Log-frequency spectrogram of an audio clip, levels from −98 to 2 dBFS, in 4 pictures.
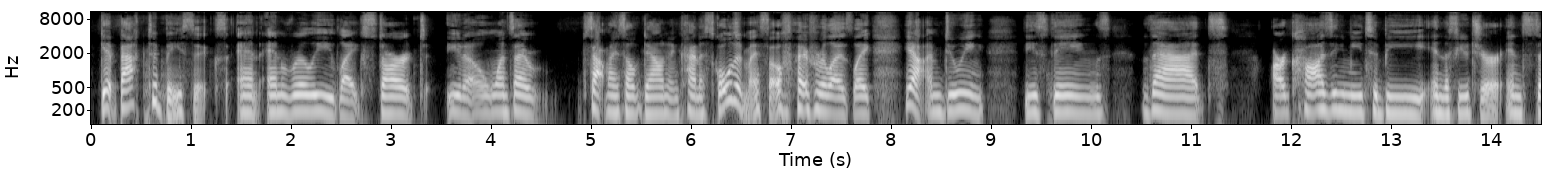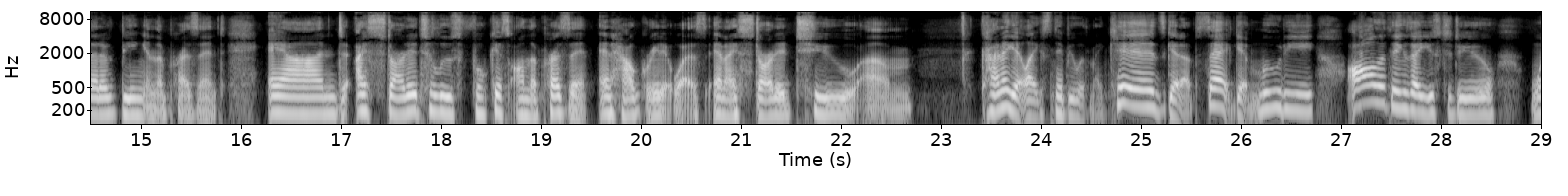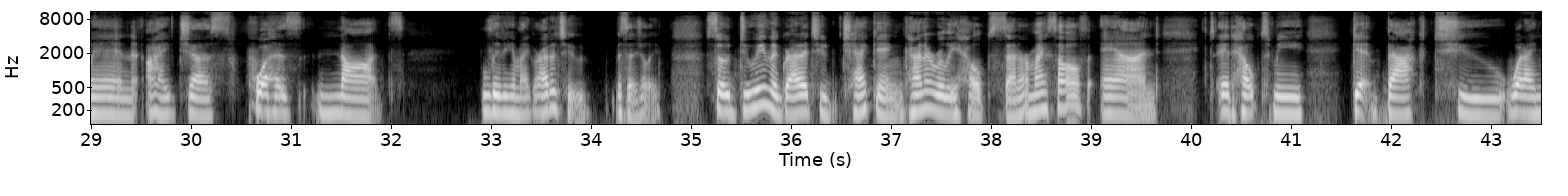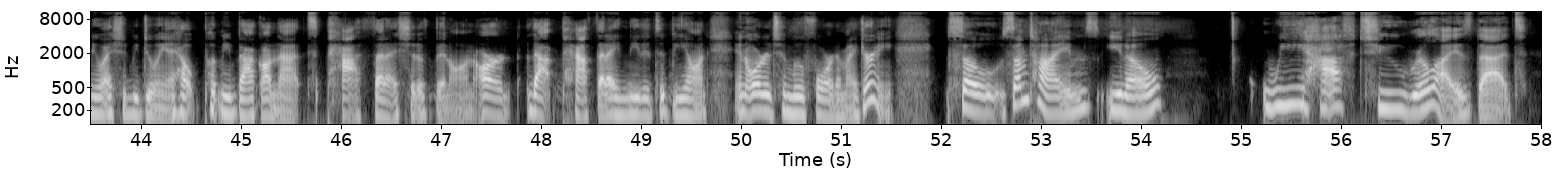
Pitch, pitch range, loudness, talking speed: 180 Hz, 170-190 Hz, -20 LUFS, 160 wpm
